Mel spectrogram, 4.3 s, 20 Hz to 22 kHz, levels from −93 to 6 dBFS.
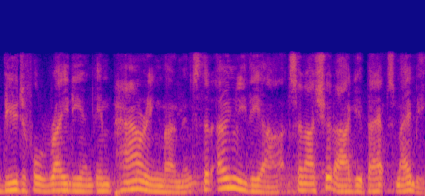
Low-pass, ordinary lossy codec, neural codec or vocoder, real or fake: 7.2 kHz; AAC, 48 kbps; none; real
